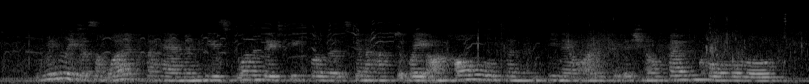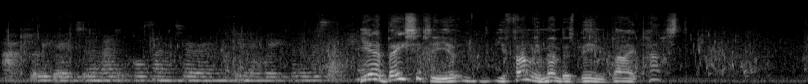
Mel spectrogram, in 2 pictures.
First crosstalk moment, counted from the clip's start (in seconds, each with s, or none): none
